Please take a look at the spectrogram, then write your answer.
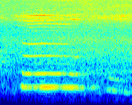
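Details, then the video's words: Siberian husky answering its owner indoors with a short, clear, tonal whine held level then dropping slightly at the end, between spoken questions. "Conversation with a Talking Siberian Husky"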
